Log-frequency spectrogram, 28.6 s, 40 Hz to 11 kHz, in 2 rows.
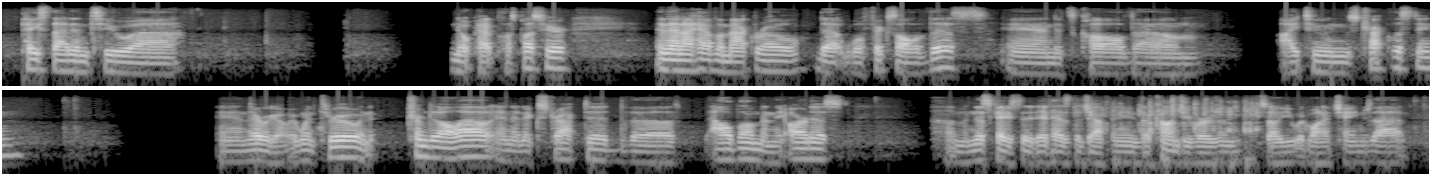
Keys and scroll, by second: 24.9-27.2 typing.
